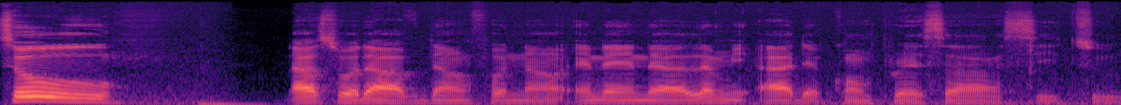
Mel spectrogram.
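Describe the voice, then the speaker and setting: On a very clean recording with a silent background, a man with a very deep, low voice talks at a fairly slow pace with ordinary pitch variation. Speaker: music producer tutorial creator. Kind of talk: tutorial. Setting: recording studio. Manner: casual, with frequent hesitations.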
